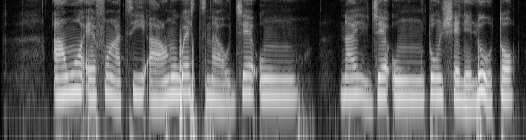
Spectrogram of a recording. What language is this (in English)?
Yoruba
